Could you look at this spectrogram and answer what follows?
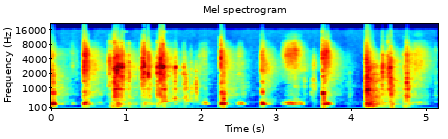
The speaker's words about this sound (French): Je l'ai suivi et monte à l'étage avec lui. Il ouvre la porte de sa chambre et entre.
